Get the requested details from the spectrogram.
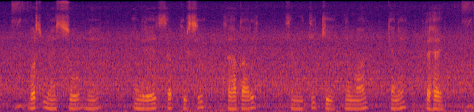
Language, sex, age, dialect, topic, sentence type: Maithili, male, 18-24, Bajjika, agriculture, statement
